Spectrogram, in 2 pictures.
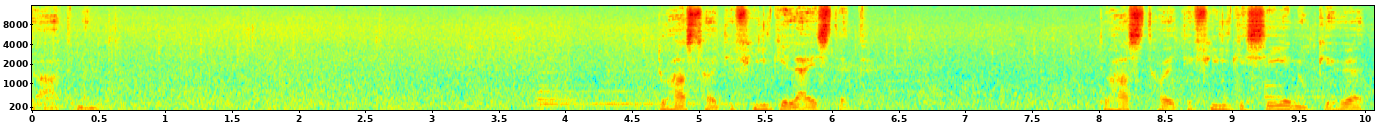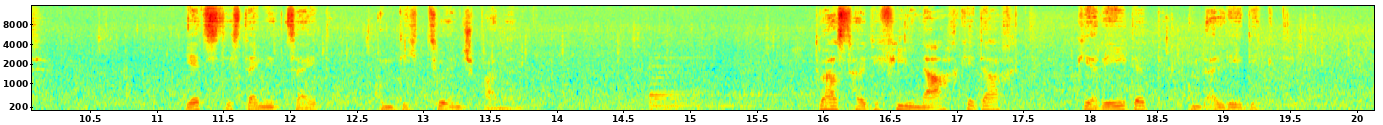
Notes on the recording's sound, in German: Im Sturm auf dem Containerschiff Jebel Ali. Nach der Atemübung folgt eine 30-minütige Aufnahme die ich auf einem Containerschiff gemacht habe bei Sturm.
